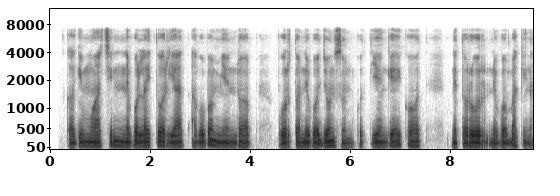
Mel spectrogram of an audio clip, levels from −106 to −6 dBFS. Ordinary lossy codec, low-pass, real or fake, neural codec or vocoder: none; 7.2 kHz; real; none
